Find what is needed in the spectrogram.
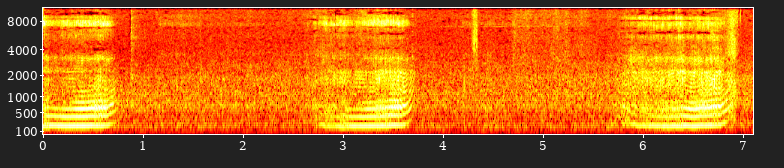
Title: Baby Girl Snoring Loud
